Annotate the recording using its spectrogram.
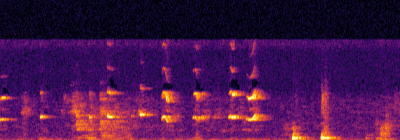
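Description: Marker squeaking against a whiteboard as words are written: a run of short, faint, high squeaks, one per pen stroke, with a couple of sharper taps about three seconds in.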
